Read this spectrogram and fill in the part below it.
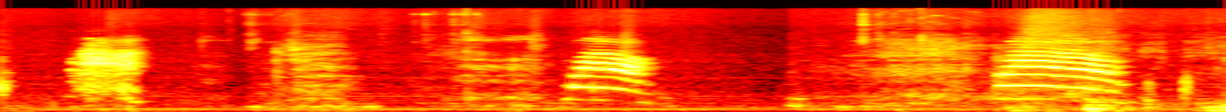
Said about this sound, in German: Vielleicht, wenn Nala noch ein bisschen weiter miaut, kommt wieder Felbi.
